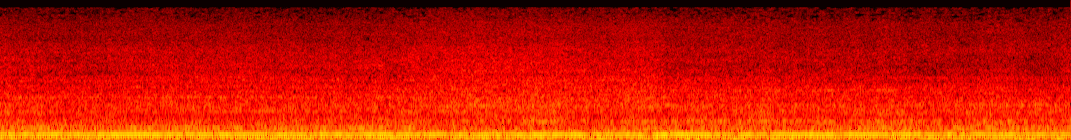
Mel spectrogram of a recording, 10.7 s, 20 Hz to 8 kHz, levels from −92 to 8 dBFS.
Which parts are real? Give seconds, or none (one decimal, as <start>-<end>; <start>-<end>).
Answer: none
